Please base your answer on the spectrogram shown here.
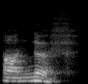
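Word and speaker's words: œuf: So for one egg we say enough. An okay. So the F is pronounced but for plural it the pronunciation will change. We say the zoo.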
